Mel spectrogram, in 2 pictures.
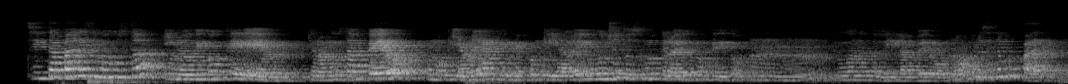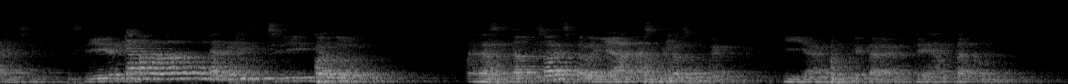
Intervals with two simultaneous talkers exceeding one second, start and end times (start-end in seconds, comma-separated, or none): none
